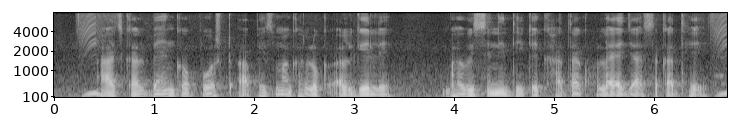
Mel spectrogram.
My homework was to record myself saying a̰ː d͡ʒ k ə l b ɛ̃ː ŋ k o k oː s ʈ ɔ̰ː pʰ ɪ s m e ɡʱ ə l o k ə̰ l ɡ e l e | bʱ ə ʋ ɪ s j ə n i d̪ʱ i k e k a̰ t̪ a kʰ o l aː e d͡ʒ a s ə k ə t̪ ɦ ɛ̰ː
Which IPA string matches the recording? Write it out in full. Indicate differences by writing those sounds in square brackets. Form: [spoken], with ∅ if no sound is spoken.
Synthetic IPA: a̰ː d͡ʒ k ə l b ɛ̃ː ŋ k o [p] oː s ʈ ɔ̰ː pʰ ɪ s m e ɡʱ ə l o k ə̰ l ɡ e l e | bʱ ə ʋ ɪ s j ə n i d̪ʱ i k e [kʰ] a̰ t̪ a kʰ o l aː e d͡ʒ a s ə k ə t̪ ɦ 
